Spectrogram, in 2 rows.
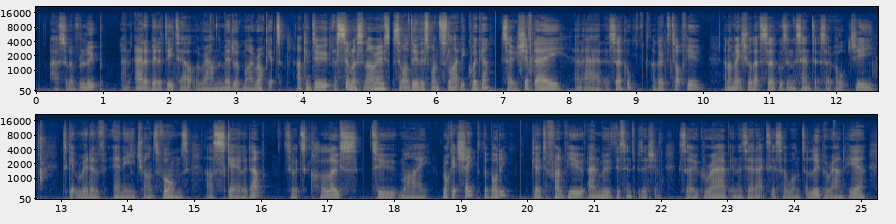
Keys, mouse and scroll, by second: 6.1-6.8 scroll down 1, 6.8 a, 9.0 shift+a, 9.5 KP_7, 12.6 alt+g, 15.1 s, 17.5 click, 19.9 KP_1, 22.1 g, 24.7 click.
